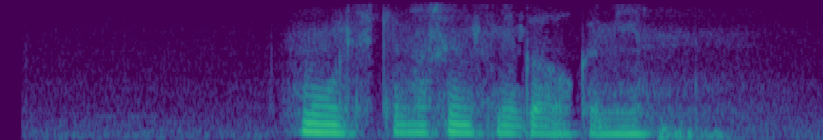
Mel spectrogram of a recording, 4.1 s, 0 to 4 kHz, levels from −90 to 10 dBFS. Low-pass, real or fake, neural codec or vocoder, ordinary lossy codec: 3.6 kHz; real; none; AAC, 16 kbps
